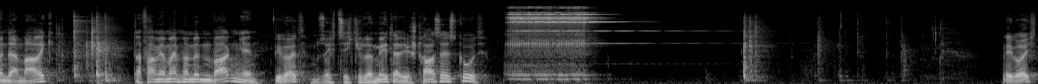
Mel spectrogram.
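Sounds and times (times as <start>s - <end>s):
speech: 0.0s - 5.0s, 10.0s - 10.3s
alarm system bell ringing: 5.1s - 7.9s.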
